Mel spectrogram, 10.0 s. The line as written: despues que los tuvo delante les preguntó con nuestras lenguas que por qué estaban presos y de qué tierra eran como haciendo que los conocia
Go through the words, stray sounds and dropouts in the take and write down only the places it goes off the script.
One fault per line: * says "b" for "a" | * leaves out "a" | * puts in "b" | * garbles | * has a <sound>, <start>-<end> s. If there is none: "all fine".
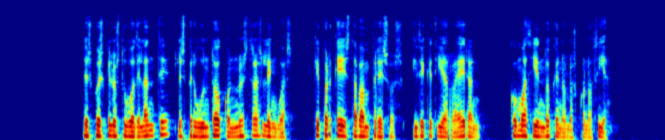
* puts in "no"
